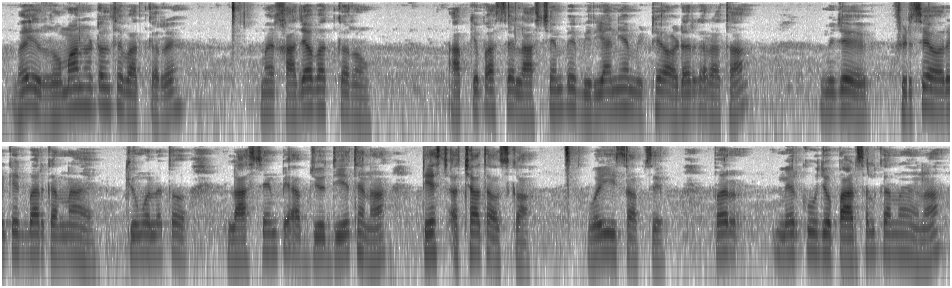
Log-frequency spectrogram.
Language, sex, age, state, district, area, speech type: Urdu, male, 18-30, Telangana, Hyderabad, urban, spontaneous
